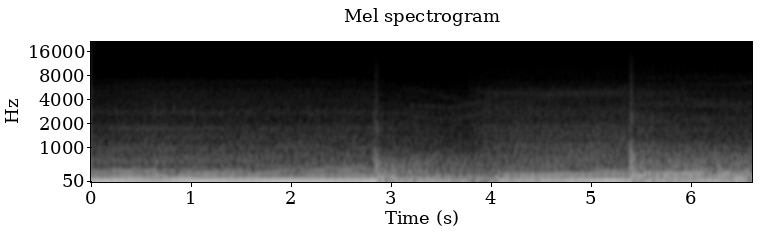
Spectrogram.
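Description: A heavy truck engine drones steadily, dipping briefly as gears change.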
